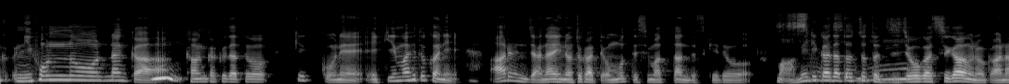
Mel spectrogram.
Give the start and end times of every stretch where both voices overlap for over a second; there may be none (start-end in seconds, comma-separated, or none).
7.8-9.2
